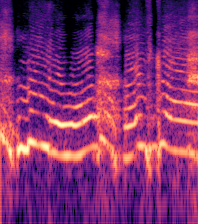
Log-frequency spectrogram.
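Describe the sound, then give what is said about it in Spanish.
A voice fakes crying, letting out a wavering, high-pitched whimpering wail in a few drawn-out, quivering bursts, fairly loud. “La experiencia la disfrutas y después típico que luego estás así llorando”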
